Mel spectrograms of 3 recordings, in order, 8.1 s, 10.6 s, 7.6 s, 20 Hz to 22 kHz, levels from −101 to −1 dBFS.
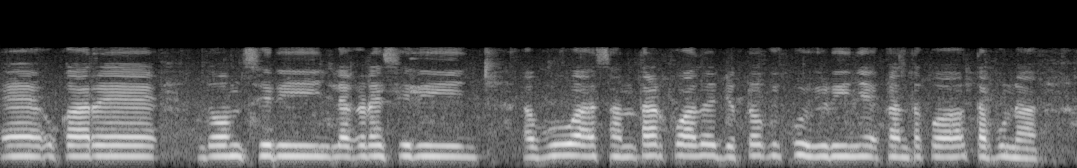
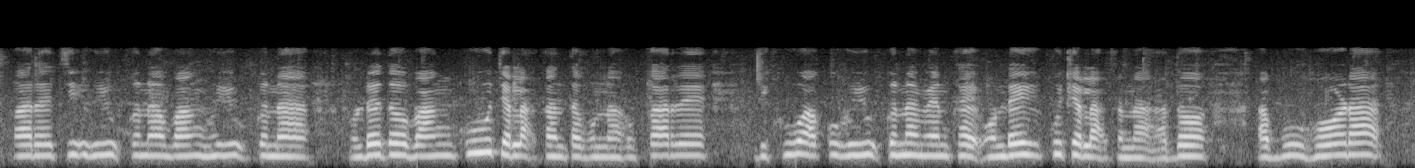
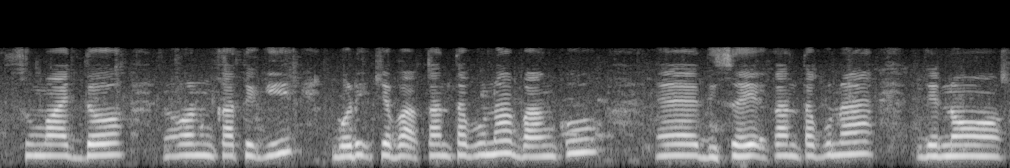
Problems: background sounds at intervals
